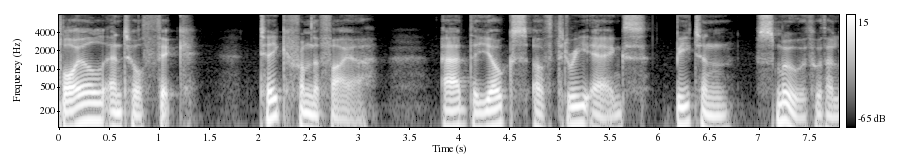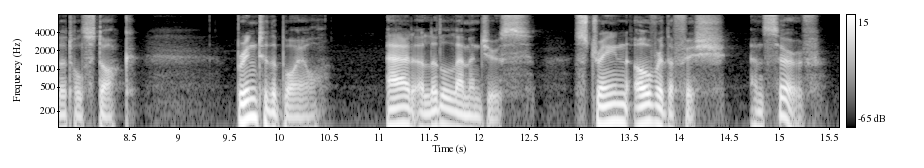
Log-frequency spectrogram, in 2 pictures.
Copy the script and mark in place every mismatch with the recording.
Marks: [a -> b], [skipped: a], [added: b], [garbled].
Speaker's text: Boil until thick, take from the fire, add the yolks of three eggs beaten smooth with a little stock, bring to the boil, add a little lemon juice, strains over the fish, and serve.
Boil until thick, take from the fire, add the yolks of three eggs beaten smooth with a little stock, bring to the boil, add a little lemon juice, [strains -> strain] over the fish, and serve.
